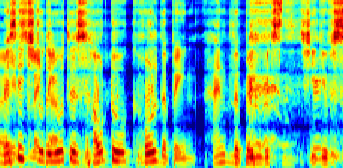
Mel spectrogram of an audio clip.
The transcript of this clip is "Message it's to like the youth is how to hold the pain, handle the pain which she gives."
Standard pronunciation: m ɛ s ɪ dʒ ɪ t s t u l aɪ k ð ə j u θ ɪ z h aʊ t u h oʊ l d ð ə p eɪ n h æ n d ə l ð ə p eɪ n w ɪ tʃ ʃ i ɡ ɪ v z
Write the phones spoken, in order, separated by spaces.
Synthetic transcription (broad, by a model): m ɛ s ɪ dʒ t t u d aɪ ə j u t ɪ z h aʊ t u h oʊ l d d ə p eɪ n h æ n d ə l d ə p eɪ n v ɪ tʃ ʃ i ɡ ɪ v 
